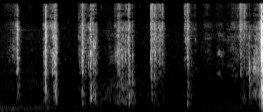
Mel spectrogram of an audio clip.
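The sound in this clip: Soft, crisp snaps and rustles as tarot cards are pulled from a deck, a quiet run of separate short card sounds with gaps between them, the last one a little louder.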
